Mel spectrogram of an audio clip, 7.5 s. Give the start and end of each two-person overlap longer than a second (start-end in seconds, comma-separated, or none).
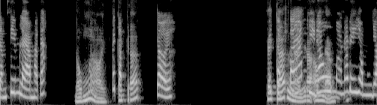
5.3-7.0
